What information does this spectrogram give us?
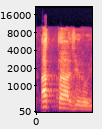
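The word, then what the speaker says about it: التاجر: At-tajiru. You did not pronounce lam. Why you did not pronounce? Because it is sun letter.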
